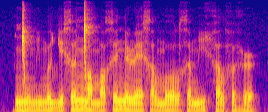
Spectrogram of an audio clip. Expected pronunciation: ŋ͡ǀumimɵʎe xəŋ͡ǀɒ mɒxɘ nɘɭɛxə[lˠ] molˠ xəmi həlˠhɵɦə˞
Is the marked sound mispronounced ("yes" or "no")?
no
